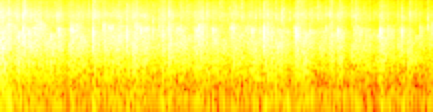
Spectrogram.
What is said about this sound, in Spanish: Dale un aplauso entonces a la sangre del Señor.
